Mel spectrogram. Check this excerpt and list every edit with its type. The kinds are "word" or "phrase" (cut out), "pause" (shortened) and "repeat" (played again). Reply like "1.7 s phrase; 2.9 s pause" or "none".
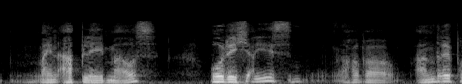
2.5 s word; 2.9 s word; 3.6 s word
